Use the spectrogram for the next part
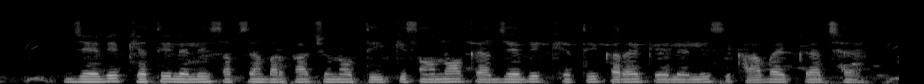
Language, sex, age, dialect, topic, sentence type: Maithili, male, 25-30, Angika, agriculture, statement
